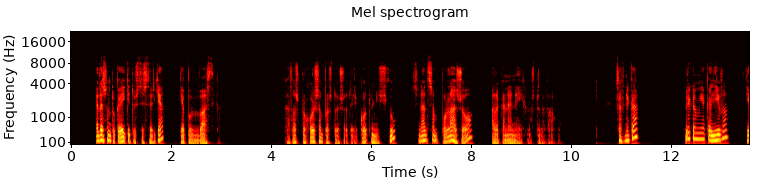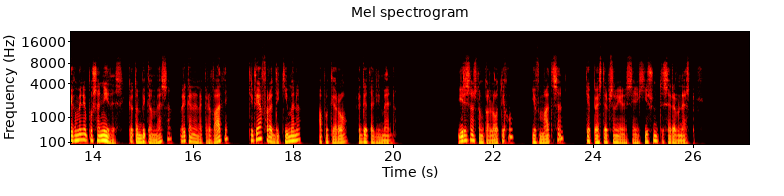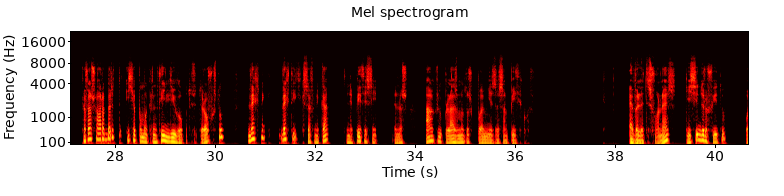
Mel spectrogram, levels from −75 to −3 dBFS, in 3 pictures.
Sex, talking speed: male, 125 wpm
